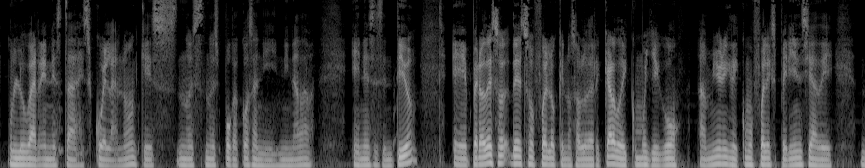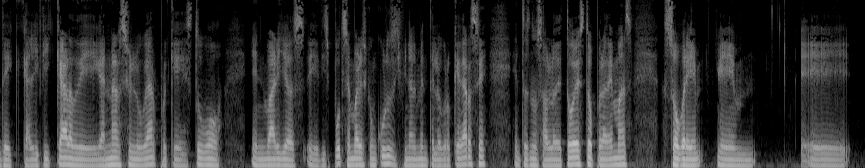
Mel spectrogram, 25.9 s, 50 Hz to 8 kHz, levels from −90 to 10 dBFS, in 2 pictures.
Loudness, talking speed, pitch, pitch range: -27 LUFS, 170 wpm, 110 Hz, 105-115 Hz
